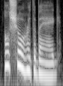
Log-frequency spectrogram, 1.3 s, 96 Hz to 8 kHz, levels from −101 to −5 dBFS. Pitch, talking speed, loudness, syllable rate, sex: 200 Hz, 235 wpm, -15 LUFS, 4.9 syllables/s, female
